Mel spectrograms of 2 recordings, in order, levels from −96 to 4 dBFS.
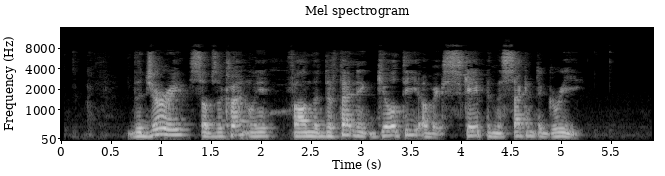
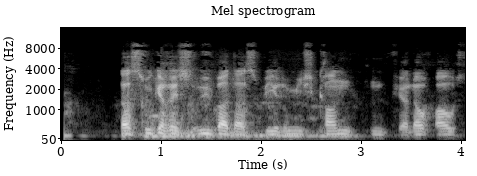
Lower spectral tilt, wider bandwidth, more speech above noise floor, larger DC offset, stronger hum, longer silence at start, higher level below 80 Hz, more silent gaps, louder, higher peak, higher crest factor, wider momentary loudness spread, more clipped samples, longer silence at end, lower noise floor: about the same, -6.5 dB/octave vs -5.5 dB/octave; second, 7.8 kHz vs 9.8 kHz; first, 44 dB vs 29 dB; neither; neither; first, 0.7 s vs 0.05 s; about the same, -64 dBFS vs -60 dBFS; neither; second, -27 LUFS vs -21 LUFS; second, -8 dBFS vs 0 dBFS; about the same, 18 dB vs 22 dB; second, 7 LU vs 12 LU; neither; first, 0.75 s vs 0.1 s; first, -70 dBFS vs -50 dBFS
